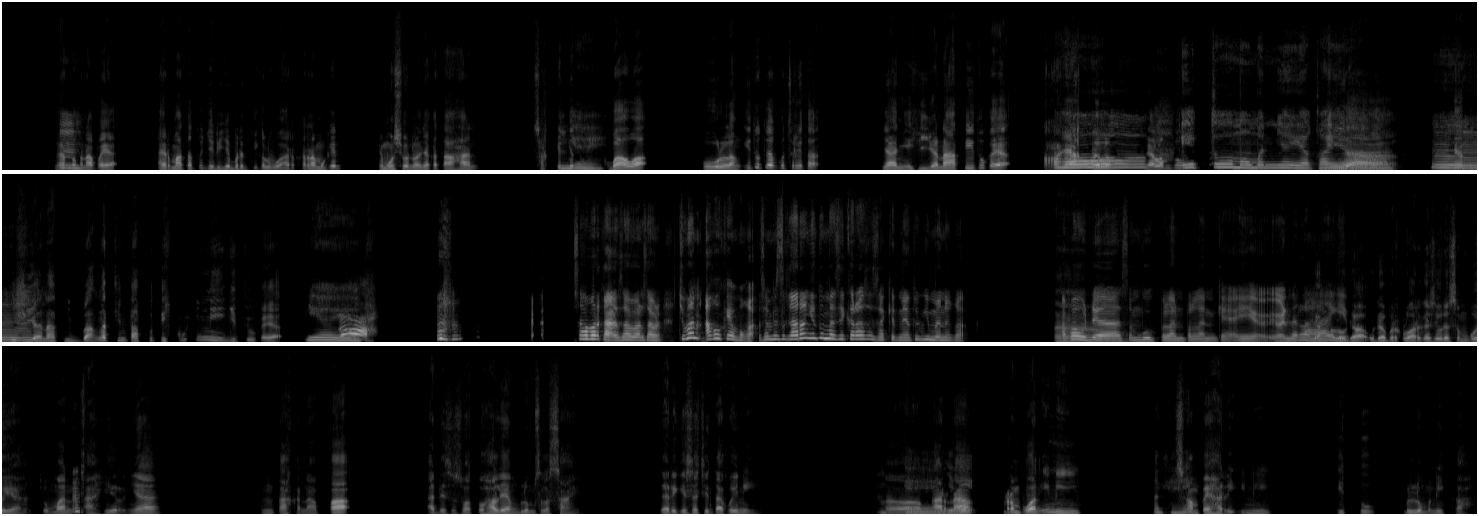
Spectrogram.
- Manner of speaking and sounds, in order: tapping; angry: "teriak"; angry: "Ah!"; chuckle; other background noise; chuckle
- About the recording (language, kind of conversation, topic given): Indonesian, podcast, Musik apa yang paling kamu suka dengarkan saat sedang sedih, dan kenapa?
